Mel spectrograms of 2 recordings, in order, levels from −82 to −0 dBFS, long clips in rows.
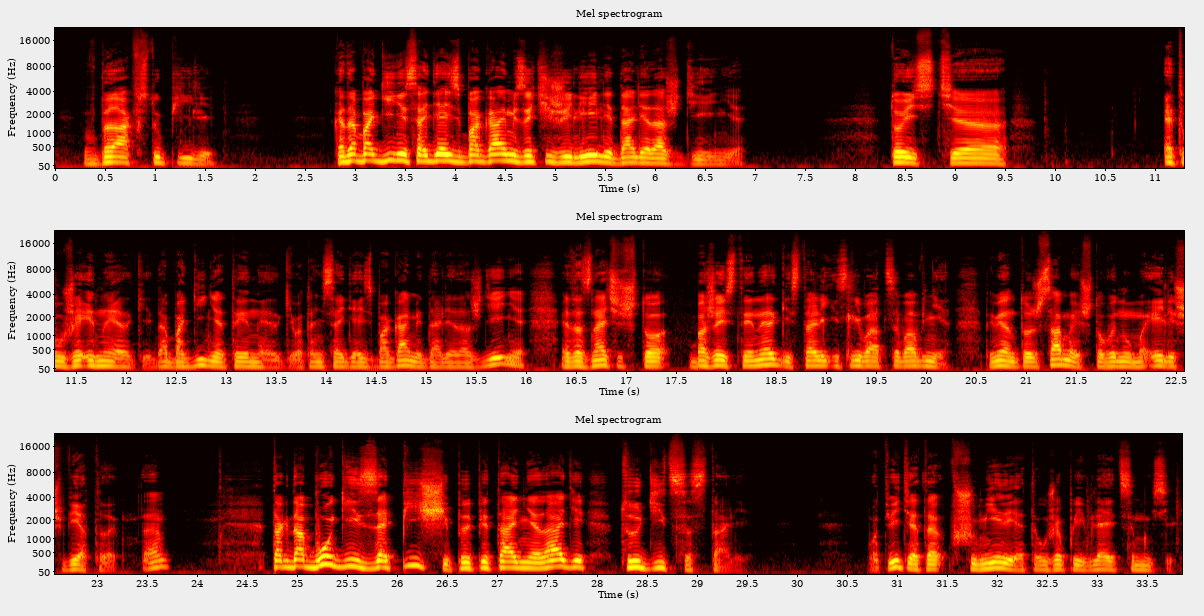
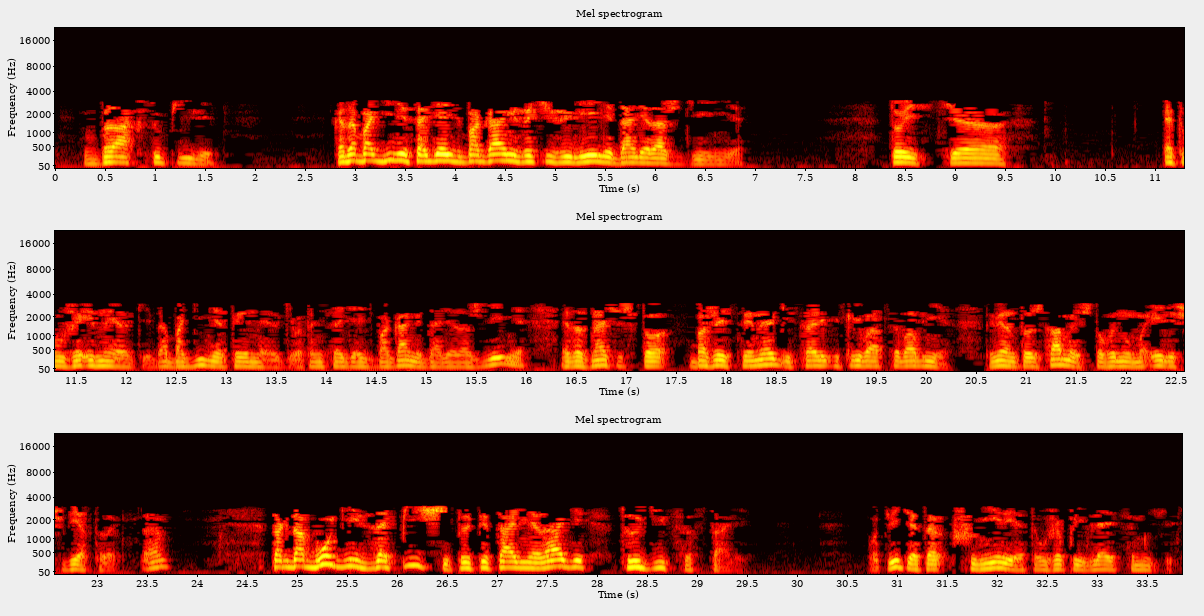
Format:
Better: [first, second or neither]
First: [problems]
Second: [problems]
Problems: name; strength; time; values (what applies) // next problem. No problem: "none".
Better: first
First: none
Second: garbled, watery; badly; nothing above 3 kHz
